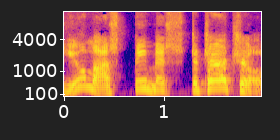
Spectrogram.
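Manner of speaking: very high, swooping, ringing storyteller voice. Retelling a man greeting the speaker waiting in line, in his Mark Twain voice. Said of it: "in his Mark Twain voice".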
